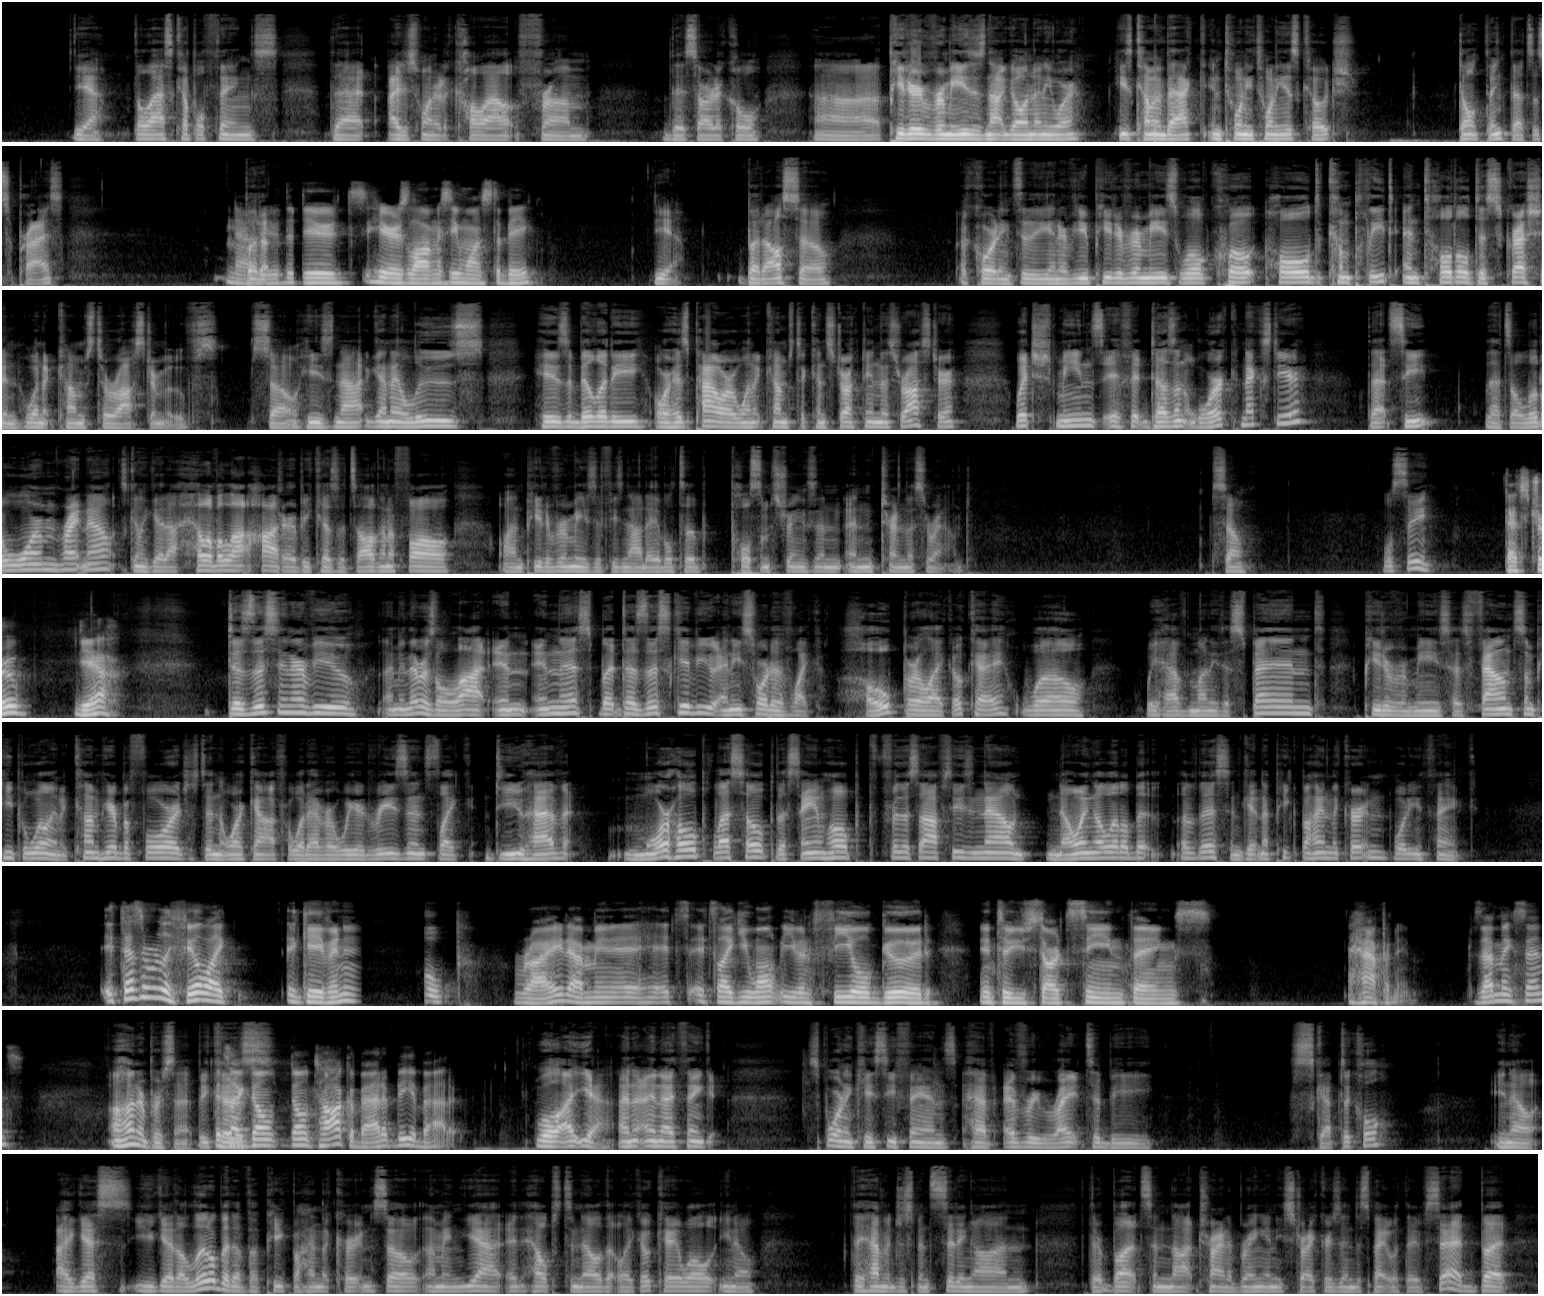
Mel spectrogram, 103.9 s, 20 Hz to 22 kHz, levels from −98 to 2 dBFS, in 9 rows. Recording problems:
none

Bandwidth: 15 kHz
